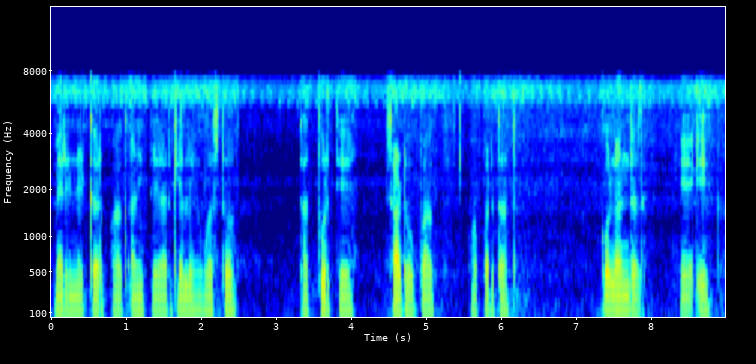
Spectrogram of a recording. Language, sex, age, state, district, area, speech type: Goan Konkani, male, 18-30, Goa, Salcete, rural, spontaneous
